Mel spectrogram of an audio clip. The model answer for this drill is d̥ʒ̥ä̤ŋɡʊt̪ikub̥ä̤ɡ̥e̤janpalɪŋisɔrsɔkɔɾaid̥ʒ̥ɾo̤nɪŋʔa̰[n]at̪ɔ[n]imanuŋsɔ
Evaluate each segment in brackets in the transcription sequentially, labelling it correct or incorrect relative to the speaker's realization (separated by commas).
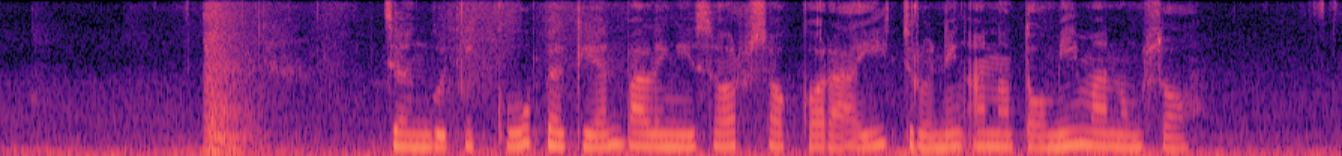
correct, incorrect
